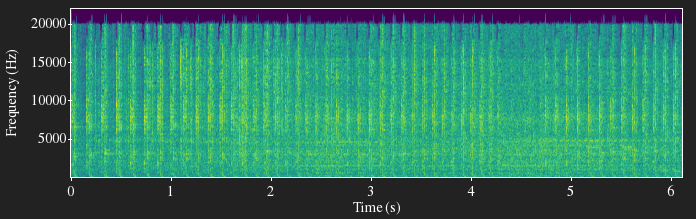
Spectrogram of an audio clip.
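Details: GA70 engine on mount, ready for delivery, hand-started: steady, even exhaust pulses at a fast idle with no knocks, misses or leak sounds; smooth healthy running.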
